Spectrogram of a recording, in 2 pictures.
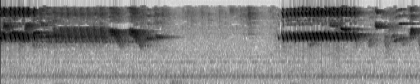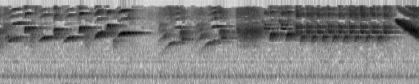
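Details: A young European greenfinch sings a 'larguero' style song. Bright twitters and sliding whistles mix with loud, dense buzzy phrases and rapid chirp series, with brief pauses between bursts. A constant low electrical-like hum sits in the background.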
